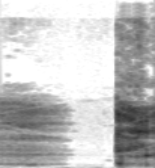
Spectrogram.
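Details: A single abrupt, harsh cough burst after a fading voiced sound and brief pause; a single cough.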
